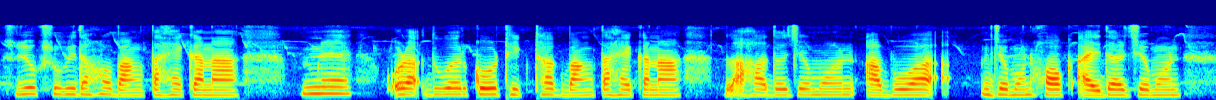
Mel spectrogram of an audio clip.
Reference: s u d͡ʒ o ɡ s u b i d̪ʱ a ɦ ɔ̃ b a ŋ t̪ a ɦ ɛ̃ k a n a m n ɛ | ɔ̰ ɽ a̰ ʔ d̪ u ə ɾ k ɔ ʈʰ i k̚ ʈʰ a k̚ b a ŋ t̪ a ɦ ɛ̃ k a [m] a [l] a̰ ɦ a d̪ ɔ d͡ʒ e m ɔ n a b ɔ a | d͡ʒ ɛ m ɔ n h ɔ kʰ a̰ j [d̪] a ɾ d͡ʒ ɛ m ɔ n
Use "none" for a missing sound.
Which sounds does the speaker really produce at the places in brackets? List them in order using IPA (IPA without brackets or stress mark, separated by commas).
n, l, d̪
